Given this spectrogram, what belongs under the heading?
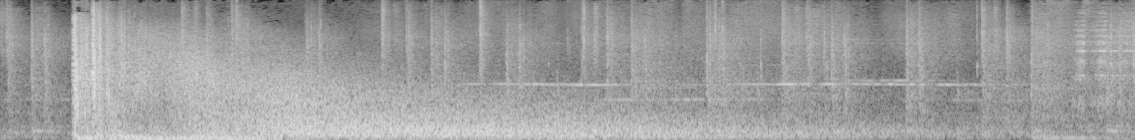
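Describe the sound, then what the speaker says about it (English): A battleship main gun salvo in the World of Warships naval game fires as one huge, close boom that rolls on as a long, slowly fading rumble, with faint tonal effects drifting over the decay. "that was a good salvo. That's the kind of salvo we need"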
